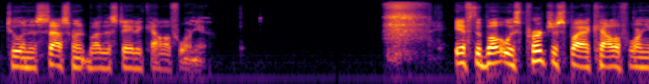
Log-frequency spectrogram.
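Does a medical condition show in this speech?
No.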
